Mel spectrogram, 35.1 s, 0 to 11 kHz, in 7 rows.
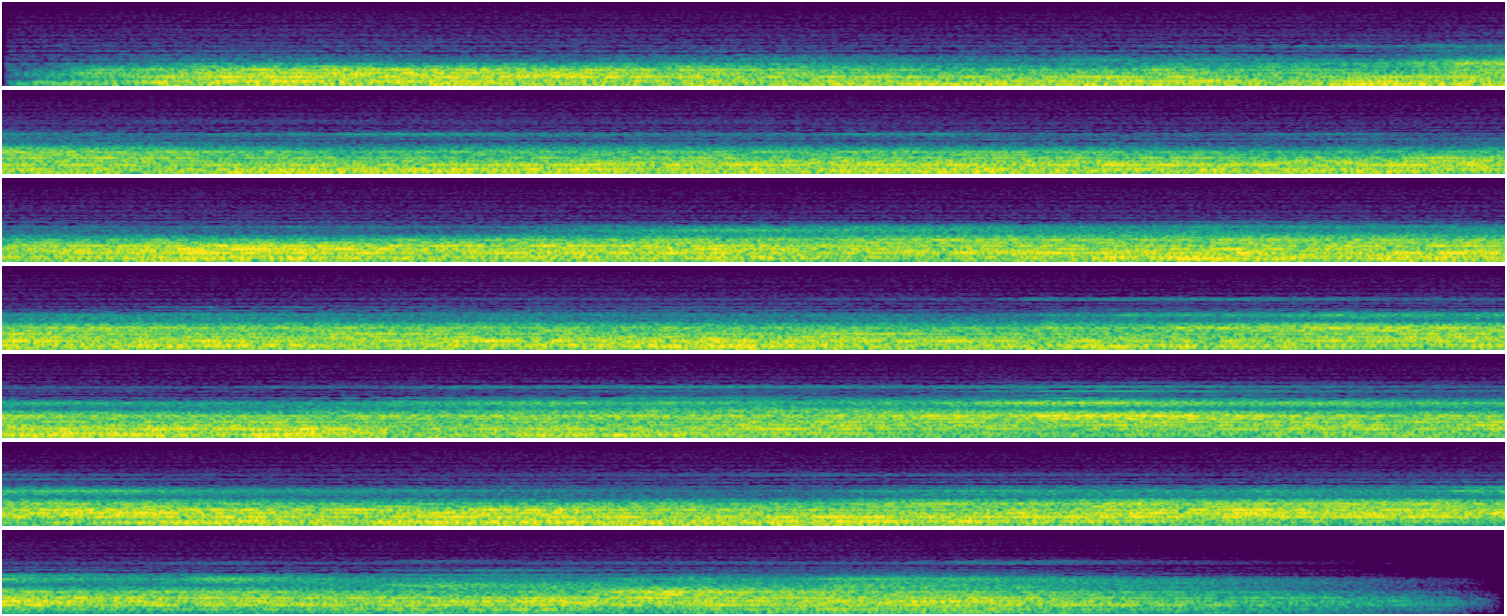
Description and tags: Atmospheric Seq 2
A mysterious sequence good for Sci-Fi movies. Sample generated via computer synthesis.
Alien, Outer, Outer-Space, Sci-Fi, Sequence, Space, Strange, Synthetic, Weird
